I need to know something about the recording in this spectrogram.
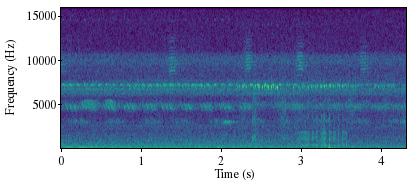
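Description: Crickets chirping in a steady, high, pulsing trill. A single knock sounds about three seconds in.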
